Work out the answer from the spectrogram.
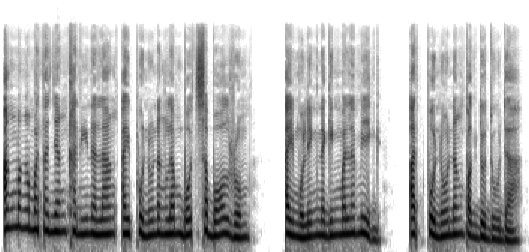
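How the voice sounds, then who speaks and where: A woman's voice: medium pitch, moderate pace, darkish tone, dry recording, clean studio sound. A woman narrator reading a scripted, dramatic story.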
